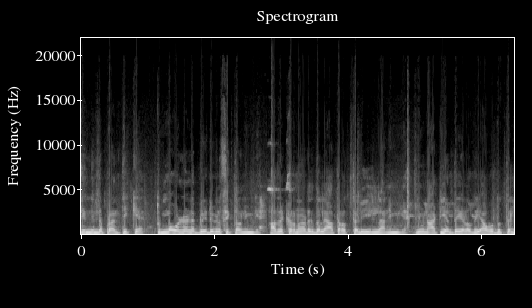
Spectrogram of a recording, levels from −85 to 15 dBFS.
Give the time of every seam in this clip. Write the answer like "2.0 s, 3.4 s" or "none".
1.0 s, 2.7 s, 4.9 s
